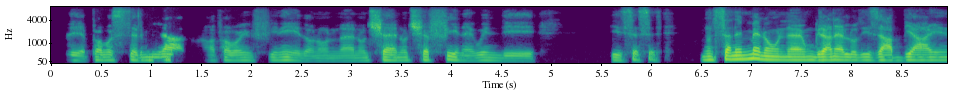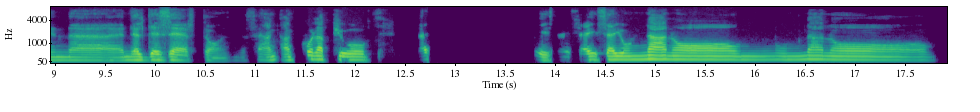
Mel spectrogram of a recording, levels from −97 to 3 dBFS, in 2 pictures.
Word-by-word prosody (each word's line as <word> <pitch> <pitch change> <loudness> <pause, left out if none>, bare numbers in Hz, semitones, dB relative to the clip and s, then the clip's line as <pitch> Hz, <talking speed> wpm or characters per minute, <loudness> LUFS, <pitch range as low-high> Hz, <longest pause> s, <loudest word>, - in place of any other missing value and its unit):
Lì 105 - -5
è - - -5
proprio 115 -2 -3
sterminato, 115 +1 -1 0.2
no, 105 - -11
è - - -13
proprio 110 0 -4
infinito, 105 -2 -8
non 95 0 -12
non 100 +1 -8
c'è 110 +1 +3
non 110 - -6
c'è 120 +2 +2
fine 105 -4 -4
quindi 100 -3 -7 0.7
i - - -4
se - - -5
se - - -6 0.4
non 130 0 +1
sei 145 +5 +5
nemmeno 150 -2 +7
un, 125 -1 +2
un 120 0 +4
granello 120 0 +5
di 120 +1 -2
sabbia 115 0 +2
in 115 0 -5
nel 110 +1 -2
deserto, 110 -5 -1
sei 115 +2 -8
ancora 140 +5 +1
più 125 -2 0 0.5
eh - - -5 1.1
Sì, - - -2
sei - - -19
sei 130 +1 -1
sei 135 +1 +3
un 135 +1 +1
nano 140 -3 +4
un 130 +1 -6
nano 130 -5 -3
120 Hz, 135 wpm, -21 LUFS, 110-130 Hz, 1.1 s, nemmeno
